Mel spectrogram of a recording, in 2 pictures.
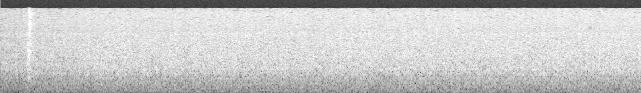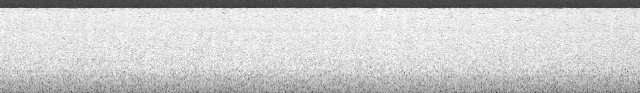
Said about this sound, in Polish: Pamiętam dokładnie moment, kiedy stwierdziłem, że właśnie to jest coś, co warto robić i po prostu byłem uwięziony w czasie ulewy w jakimś szałasie w lesie.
